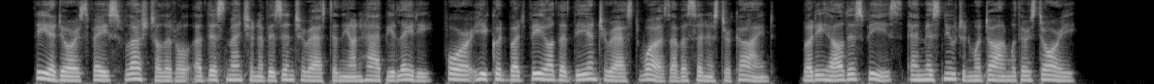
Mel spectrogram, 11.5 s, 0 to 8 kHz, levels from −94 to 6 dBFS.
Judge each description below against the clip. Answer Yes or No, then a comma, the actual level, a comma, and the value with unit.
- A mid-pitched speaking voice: Yes, medium, 155 Hz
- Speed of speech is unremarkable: No, fast, 215 wpm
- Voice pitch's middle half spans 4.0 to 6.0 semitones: No, average, 3.2 semitones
